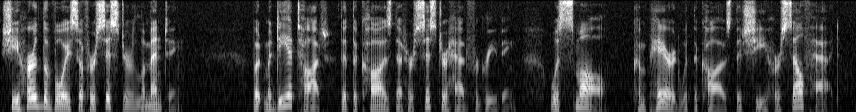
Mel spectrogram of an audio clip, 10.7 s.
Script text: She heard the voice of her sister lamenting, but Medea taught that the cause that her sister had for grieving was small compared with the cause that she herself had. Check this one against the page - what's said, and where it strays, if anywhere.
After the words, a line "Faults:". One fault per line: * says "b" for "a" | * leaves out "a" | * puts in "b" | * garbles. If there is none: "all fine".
She heard the voice of her sister lamenting, but Medea taught that the cause that her sister had for grieving was small compared with the cause that she herself had.
Faults:
all fine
